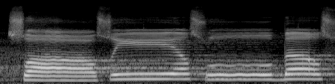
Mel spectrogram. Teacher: Shad ini bacaannya tebal ya SH tebal ya dan dia ada angin ada suara siul karena Shad ini adalah bagian daripada sifat saofir Basir Nah kalau · Kemudian si shad, ini bacaannya tebal ya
